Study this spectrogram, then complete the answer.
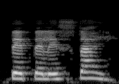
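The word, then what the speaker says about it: τετέλεσται: Esta palabra, hermanos, consumado es, tiene varios significados y es una palabra griega que se pronuncia tetelestai.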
